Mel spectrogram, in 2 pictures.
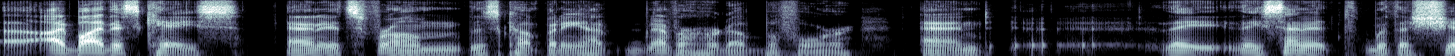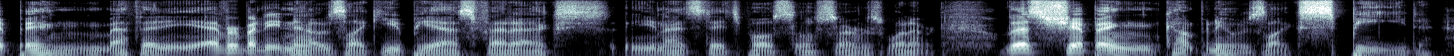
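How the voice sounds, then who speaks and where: A man's voice: rumbling low, expressive, normal speed, fairly bright tone, no echo, studio quality. A man with a strained, spasmodic voice telling a casual, wry story as host of his own show, rambling and emphatic. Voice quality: spasmodic, strained breaks from spasmodic dysphonia. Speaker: host of a lifestyle series about a voice disorder. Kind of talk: casual anecdotal monologue.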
